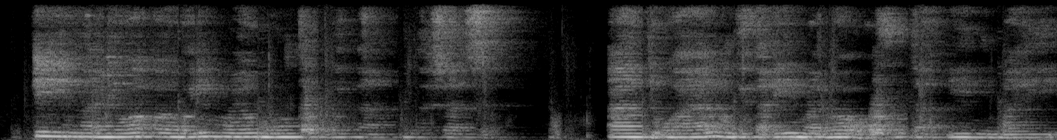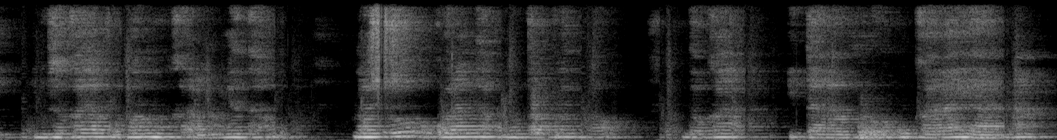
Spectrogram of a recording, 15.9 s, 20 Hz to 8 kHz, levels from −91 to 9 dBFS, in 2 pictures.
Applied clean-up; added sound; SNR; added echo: neural separator model SepFormer DNS4.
